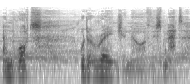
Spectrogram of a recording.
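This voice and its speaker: A man plays a proud warrior lord who speaks in a low, forceful voice. He challenges others with stern conviction while orchestral music plays beneath him. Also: moderate pace, natural voice. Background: orchestral film score.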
